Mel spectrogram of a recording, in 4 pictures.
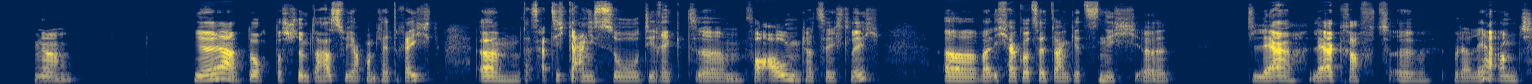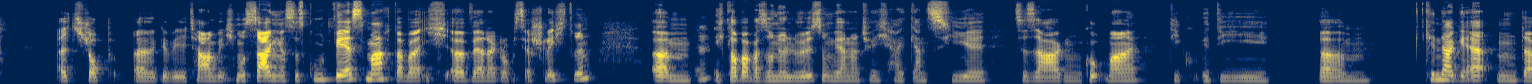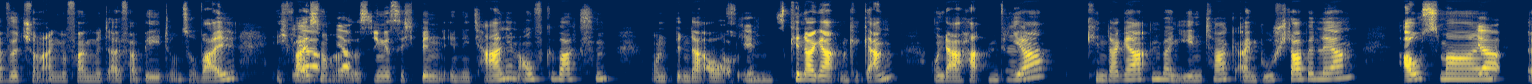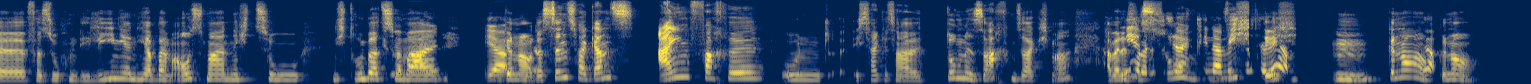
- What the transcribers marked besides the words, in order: other background noise; distorted speech; stressed: "einfache"
- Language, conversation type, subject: German, unstructured, Wie stellst du dir deinen Traumjob vor?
